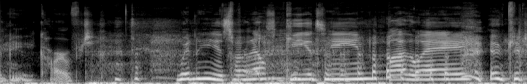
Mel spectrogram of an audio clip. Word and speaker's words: guillotine: can say Guillotine too guilotine is the French pronunciation but it's a cognate in our language yeah Lucas was like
